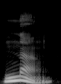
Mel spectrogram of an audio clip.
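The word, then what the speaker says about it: 齉: It is pronounced nang, and it means to have a stuffy nose.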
